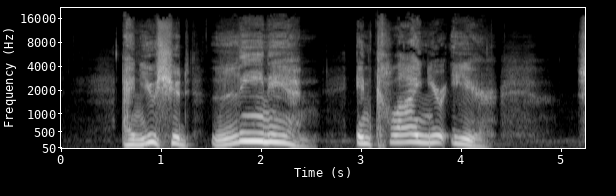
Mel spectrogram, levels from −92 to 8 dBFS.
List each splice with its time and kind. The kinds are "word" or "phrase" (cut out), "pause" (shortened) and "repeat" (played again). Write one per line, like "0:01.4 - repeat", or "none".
none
